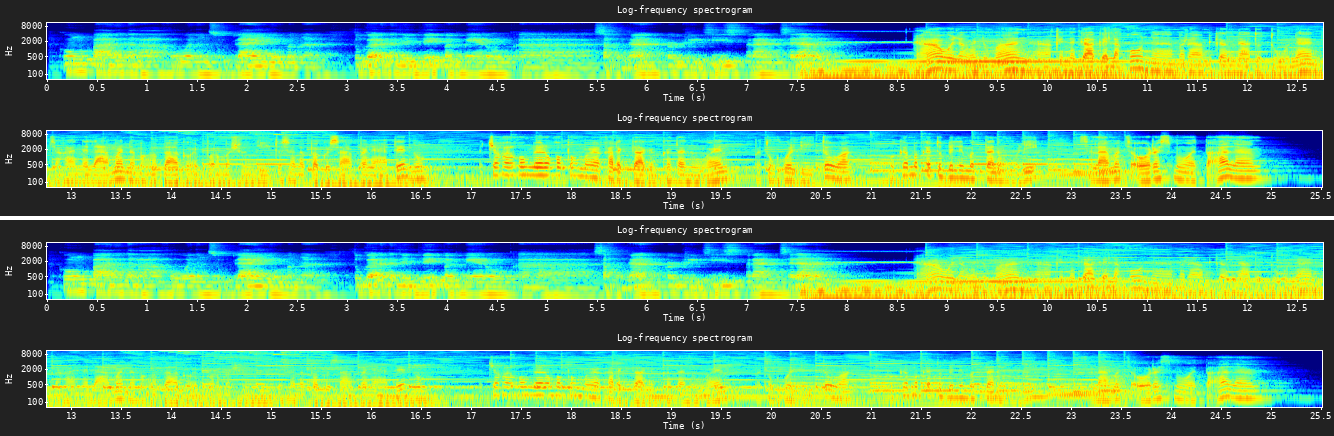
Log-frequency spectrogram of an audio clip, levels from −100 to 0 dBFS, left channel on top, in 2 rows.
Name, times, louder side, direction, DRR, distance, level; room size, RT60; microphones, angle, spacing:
voice 1, 0.2-7.8, left 1 dB, 85° right, -2 dB, 5.2 m, -34 dB
Plucked string instrument, 7.5-23.6, left 1 dB, 70° right, 2.2 m, -31 dB
voice 2, 8.7-16.8 17.2-19.6 19.9-20.8 21.1-24.9, left 6 dB, 80° left, 17 dB, 0.5 m, -28 dB
14.0 x 6.4 x 7.6 m, 1.0 s
head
